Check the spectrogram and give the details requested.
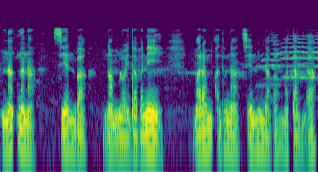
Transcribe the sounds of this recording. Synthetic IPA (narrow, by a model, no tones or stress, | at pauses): nak̚nana | sienba | ŋamlɔjdabani | maɾama̰dunasienminːabamatamd̪a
